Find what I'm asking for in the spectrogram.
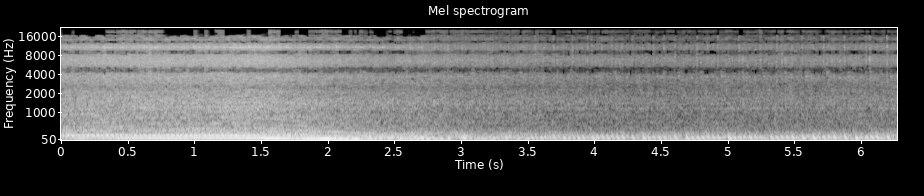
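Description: Engine settles from a brief high idle into an uneven, lumpy beat with a wavering rhythm, typical of a vacuum leak upsetting the mixture.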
